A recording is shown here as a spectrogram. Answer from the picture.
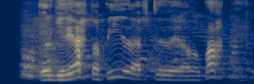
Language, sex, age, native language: Icelandic, male, 12, Icelandic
